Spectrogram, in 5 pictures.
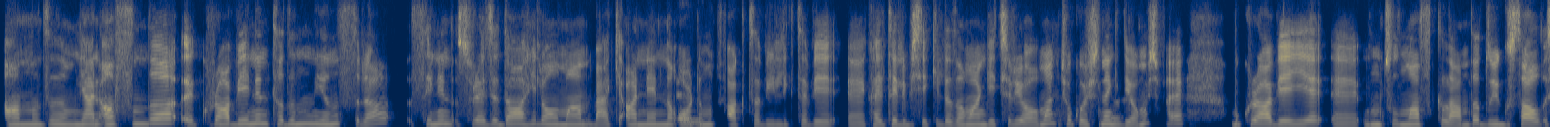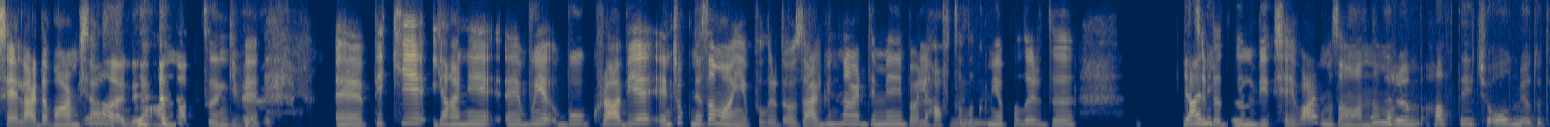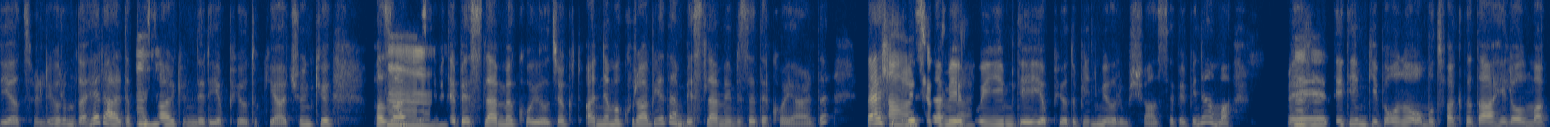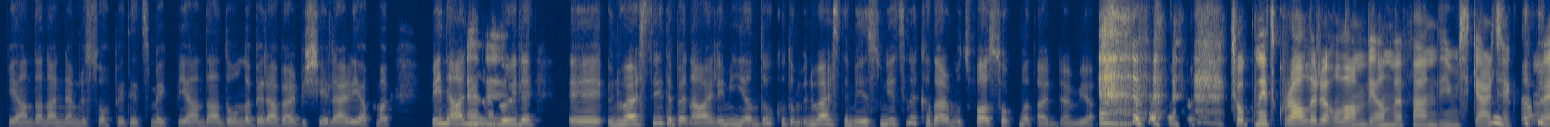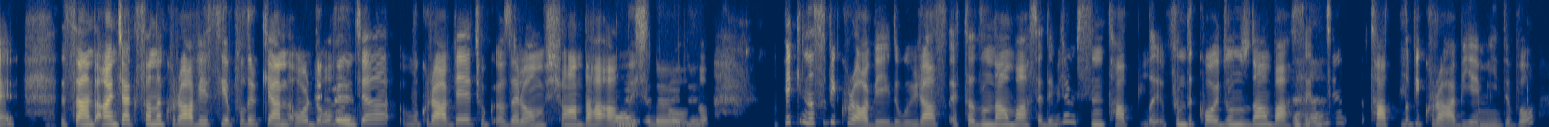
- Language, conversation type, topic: Turkish, podcast, Çocukken en çok hangi yemeğe düşkündün, anlatır mısın?
- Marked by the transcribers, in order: chuckle; chuckle; other background noise; chuckle; tapping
